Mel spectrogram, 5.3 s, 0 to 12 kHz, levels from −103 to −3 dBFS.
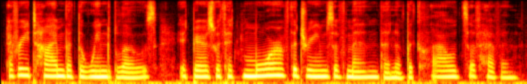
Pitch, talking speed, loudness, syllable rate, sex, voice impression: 205 Hz, 250 wpm, -15 LUFS, 5.1 syllables/s, female, very feminine, young, very thin, slightly tensed, very weak, soft, very clear, very fluent, very cute, very intellectual, very refreshing, sincere, calm, very friendly, very reassuring, very unique, very elegant, slightly wild, very kind, sharp, very modest, very light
